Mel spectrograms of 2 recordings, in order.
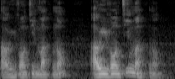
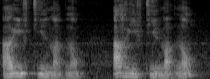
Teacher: You pronounce the T because il starts with a vowel.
